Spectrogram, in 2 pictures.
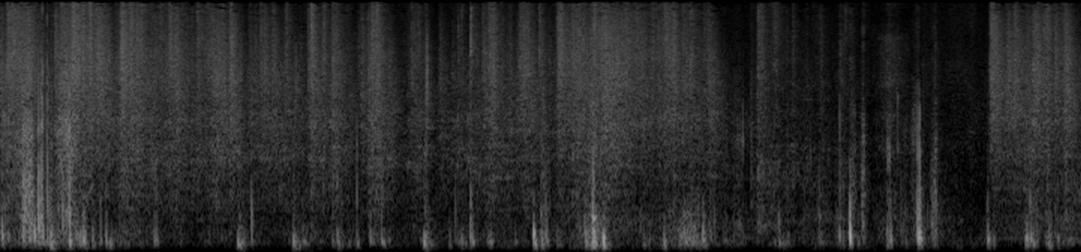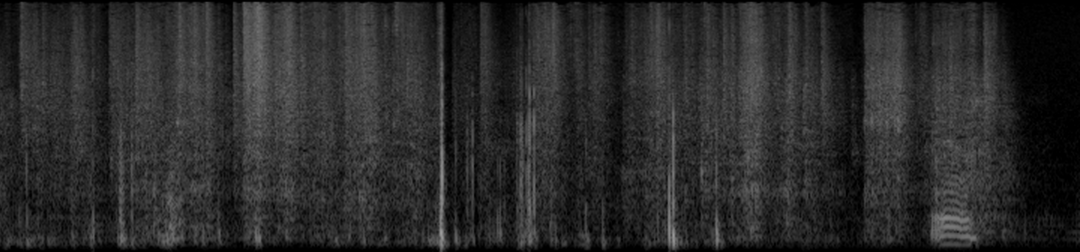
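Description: A jumble of irregular clicks, knocks and rustles from moving about a kitchen and fetching a roll of tin foil, with a short bit of voice near the end.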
